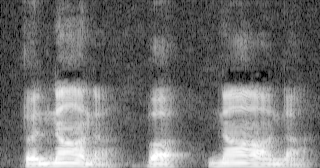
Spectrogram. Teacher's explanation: the first syllable and the last syllable use the schwa sound,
